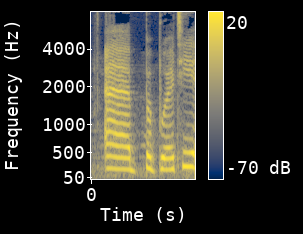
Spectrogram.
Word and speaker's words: bobotie: So tell me about Boris sausage or biltong, or how do you pronounce B-O-B-O-T-I-E? – Babuerti is the dish, that custard thing.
